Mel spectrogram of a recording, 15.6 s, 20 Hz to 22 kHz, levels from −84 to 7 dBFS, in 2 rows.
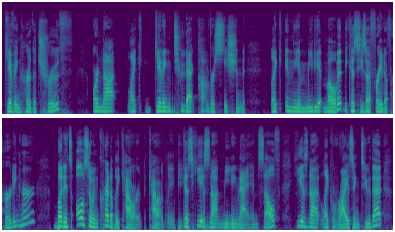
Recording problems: choppy; very; from 3.5 to 7.5 s and from 10 to 12 s; 17% of the speech affected

